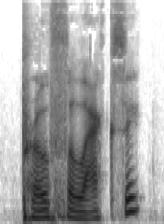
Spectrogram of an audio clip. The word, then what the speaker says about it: prophylaxis: Wait, how do you say it? Prophylaxis. Let me see. Prophylactic. Oh, pre-exposure oh, prophylaxis. Okay, so uh, it's and also like yeah, it basically acts like a big condom.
